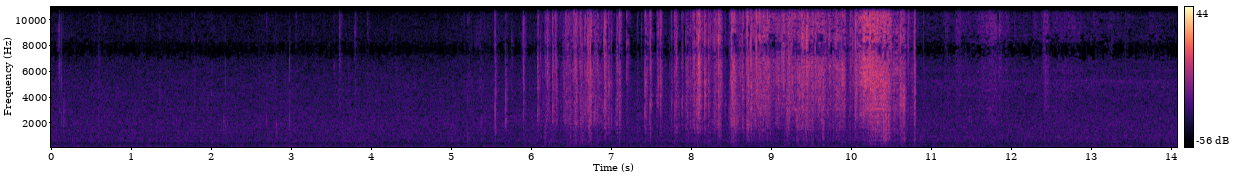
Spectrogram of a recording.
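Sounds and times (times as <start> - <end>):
rustling and crinkling: 5.2 - 13.9.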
